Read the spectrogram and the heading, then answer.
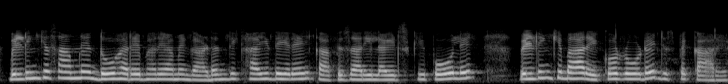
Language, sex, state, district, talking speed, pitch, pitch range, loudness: Hindi, female, Chhattisgarh, Bastar, 230 wpm, 250 Hz, 230-265 Hz, -22 LUFS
